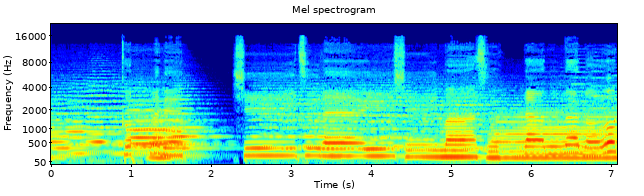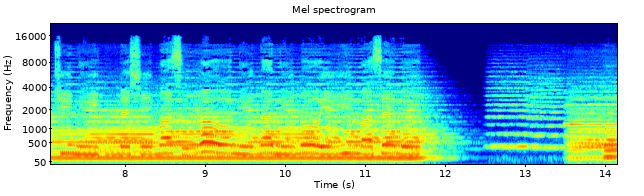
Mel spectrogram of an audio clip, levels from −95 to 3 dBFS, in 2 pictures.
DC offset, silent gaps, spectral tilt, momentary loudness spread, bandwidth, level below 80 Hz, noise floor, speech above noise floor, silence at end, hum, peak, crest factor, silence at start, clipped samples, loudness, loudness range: under 0.1%; none; -7 dB/octave; 14 LU; 15.5 kHz; -54 dBFS; -46 dBFS; 30 dB; 0 s; none; -4 dBFS; 14 dB; 0 s; under 0.1%; -18 LUFS; 5 LU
